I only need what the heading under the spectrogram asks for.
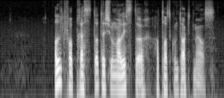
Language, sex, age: Norwegian, male, 26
